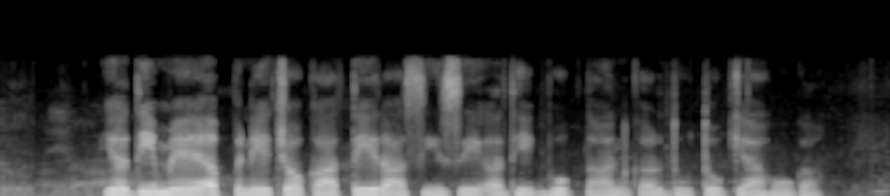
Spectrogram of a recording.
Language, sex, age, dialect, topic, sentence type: Hindi, female, 18-24, Marwari Dhudhari, banking, question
